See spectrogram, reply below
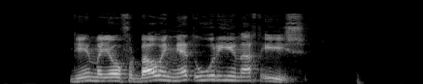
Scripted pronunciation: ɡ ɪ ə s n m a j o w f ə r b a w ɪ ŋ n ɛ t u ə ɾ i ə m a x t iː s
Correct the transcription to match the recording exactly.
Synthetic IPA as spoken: ɡ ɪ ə n m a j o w f ə r b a w ɪ ŋ n ɛ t u ə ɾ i ə n a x t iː s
